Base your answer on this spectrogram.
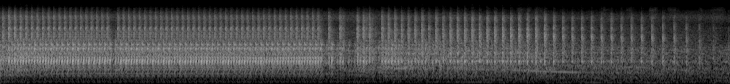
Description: Jeep Grand Cherokee makes noise from the engine. Sound like a Ticking or Knocking sound. Tapping from somewhere around the motor.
